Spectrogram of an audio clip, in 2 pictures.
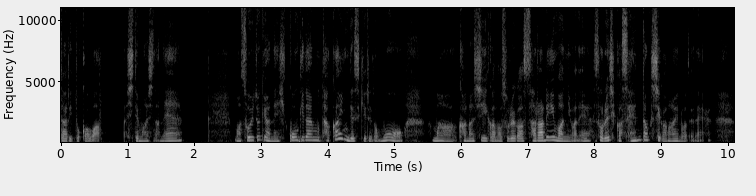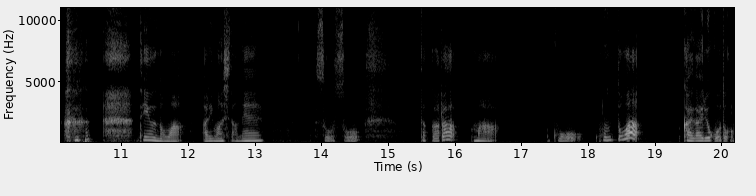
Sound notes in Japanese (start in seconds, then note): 10.2 笑い; 10.7 息をのむ音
